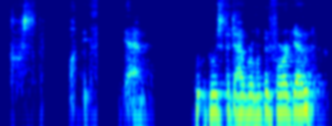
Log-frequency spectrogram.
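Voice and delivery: hushed whisper. A player's character leans over to everyone else in the group: really quiet whisper. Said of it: "really quietly whisper".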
